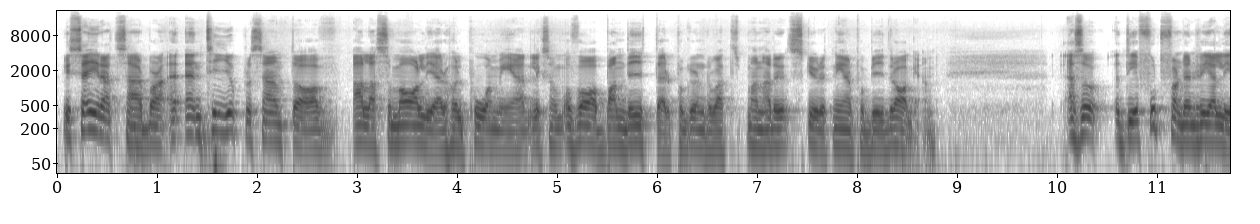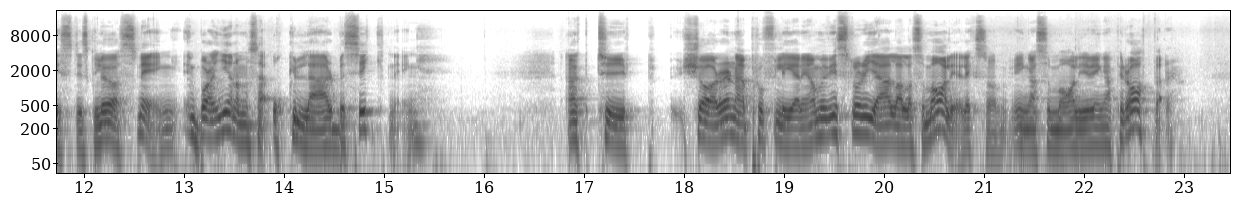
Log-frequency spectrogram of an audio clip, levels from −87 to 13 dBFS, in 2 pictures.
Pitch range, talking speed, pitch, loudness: 100-135 Hz, 155 wpm, 110 Hz, -21 LUFS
